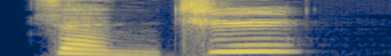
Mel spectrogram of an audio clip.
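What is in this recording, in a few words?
"怎知", Chinese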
